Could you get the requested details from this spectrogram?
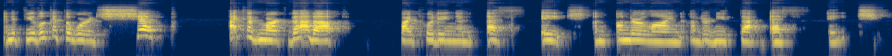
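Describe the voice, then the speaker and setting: A woman teaching a kindergarten phonics lesson online, speaking clearly and encouragingly to young children. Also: fairly high pitch, unhurried, sharp tone, rough recording.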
